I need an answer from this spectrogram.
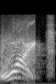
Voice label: white, radio, male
